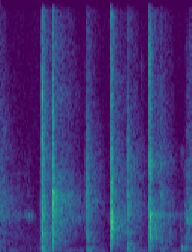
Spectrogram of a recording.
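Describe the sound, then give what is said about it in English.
Rhythmic hand clapping for a fourth-grade step team routine: a quick series of sharp, crisp claps in an uneven, syncopated pattern, with short pauses between groups and no talking. “clapping and trying to memorize these steps, which are rhythmic”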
